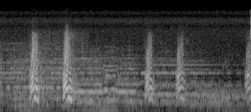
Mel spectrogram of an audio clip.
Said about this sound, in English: And now the dog's chasing him away.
